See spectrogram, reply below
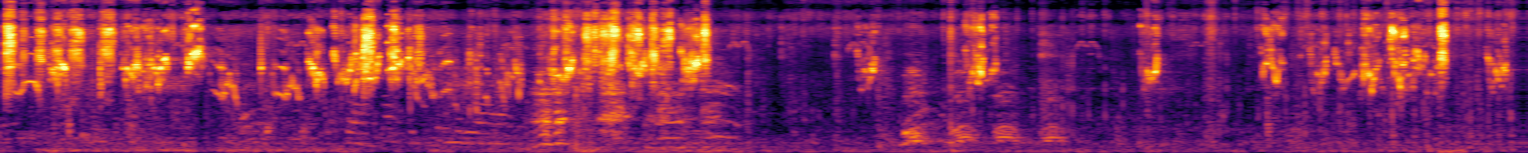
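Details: Happy pet budgies giving a dense run of scratchy, squawking high chirps and warbles, which then fade to quieter, scattered chirps over a low background hum.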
